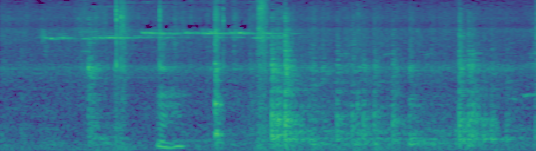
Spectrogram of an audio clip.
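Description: Scattered clicks and knocks from handling a pigeon and a syringe close to the microphone, the loudest a dull thump about one and a half seconds in. A faint, thin high tone runs through the first half.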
